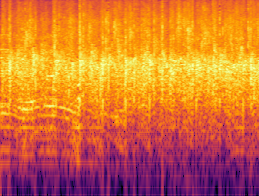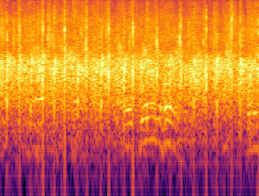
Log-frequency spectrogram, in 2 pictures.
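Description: An audience applauds a flamenco singer with steady, dense clapping throughout, while a voice speaks over the clapping at the start and near the end.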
